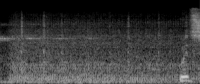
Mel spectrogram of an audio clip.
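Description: Street traffic: motor scooters and small engines running in a steady hum. A man's voice starts near the end.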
